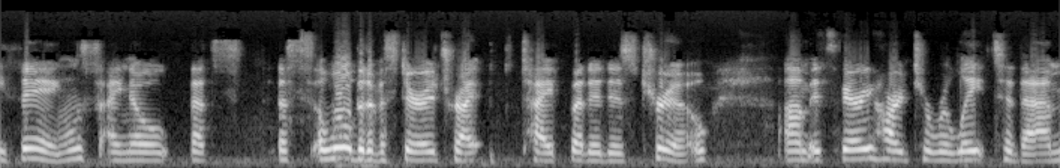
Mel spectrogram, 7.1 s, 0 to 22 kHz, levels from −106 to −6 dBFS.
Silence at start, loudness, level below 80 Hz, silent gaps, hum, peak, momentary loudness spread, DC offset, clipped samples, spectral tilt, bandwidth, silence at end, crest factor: 0 s; -23 LUFS; -64 dBFS; none; none; -4 dBFS; 9 LU; under 0.1%; under 0.1%; -2 dB/octave; 10.5 kHz; 0 s; 20 dB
